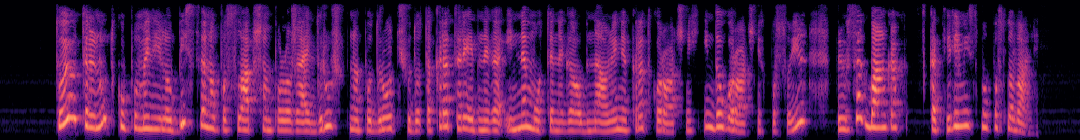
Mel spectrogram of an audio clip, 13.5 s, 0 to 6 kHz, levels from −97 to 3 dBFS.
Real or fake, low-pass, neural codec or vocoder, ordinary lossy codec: fake; 5.4 kHz; vocoder, 44.1 kHz, 128 mel bands, Pupu-Vocoder; none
